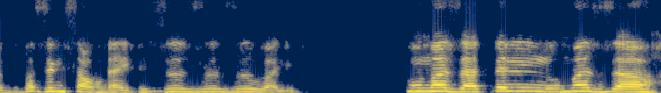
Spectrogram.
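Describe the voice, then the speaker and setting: Slow patient woman teaching recitation. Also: a little high, dry recording. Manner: patient, explains rules step by step; drawn-out recitation of Arabic words. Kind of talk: online tajweed lesson. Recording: dull dry lo-fi recording.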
